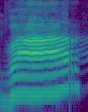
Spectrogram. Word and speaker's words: waar: War, dibuka mulutnya lebar karena what di sini a-nya pendek, sedangkan di sini 2a jadi war, harus jelas karena pengucapan itu sangat penting di dalam bahasa Belanda.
